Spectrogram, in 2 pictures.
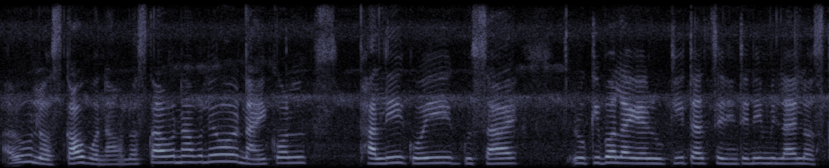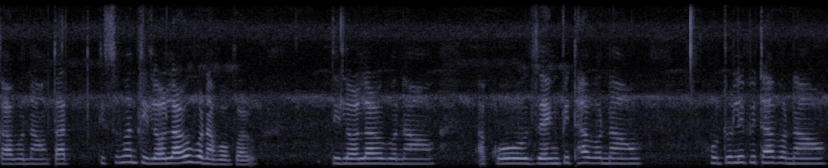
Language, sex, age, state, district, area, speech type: Assamese, female, 18-30, Assam, Golaghat, urban, spontaneous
